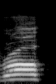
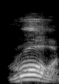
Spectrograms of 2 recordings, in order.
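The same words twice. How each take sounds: First: The vowel is short and plain. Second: The vowel is stretched out long. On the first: The speaker calls it wrong. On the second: The speaker calls it right. "Put put two more A's in it"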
